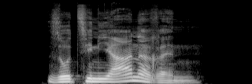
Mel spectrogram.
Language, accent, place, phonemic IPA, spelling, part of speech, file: German, Germany, Berlin, /zotsiniˈaːnɐʁɪn/, Sozinianerin, noun, De-Sozinianerin.ogg
- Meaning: female equivalent of Sozinianer (“Socinian”)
